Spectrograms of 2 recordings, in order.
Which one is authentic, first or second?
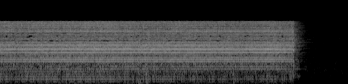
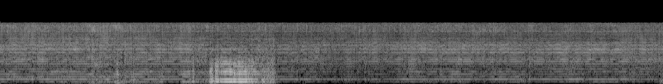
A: first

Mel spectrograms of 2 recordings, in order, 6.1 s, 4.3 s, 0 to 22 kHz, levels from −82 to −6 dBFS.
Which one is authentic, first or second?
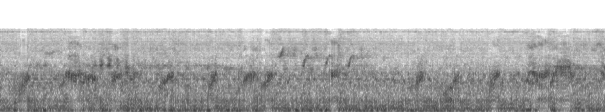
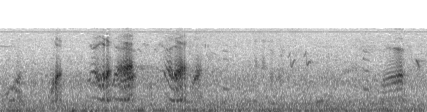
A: second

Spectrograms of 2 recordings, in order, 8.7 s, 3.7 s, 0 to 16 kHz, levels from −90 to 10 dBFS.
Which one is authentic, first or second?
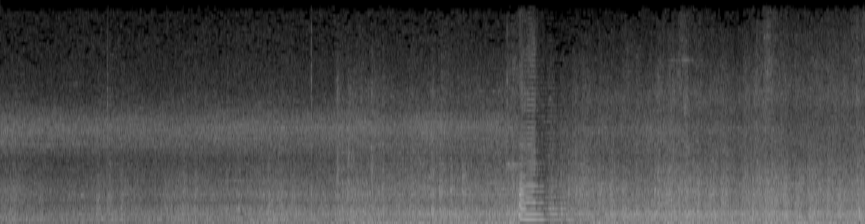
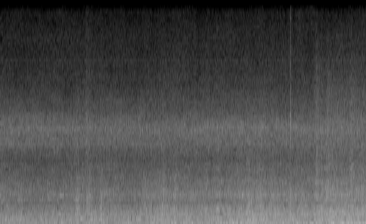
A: first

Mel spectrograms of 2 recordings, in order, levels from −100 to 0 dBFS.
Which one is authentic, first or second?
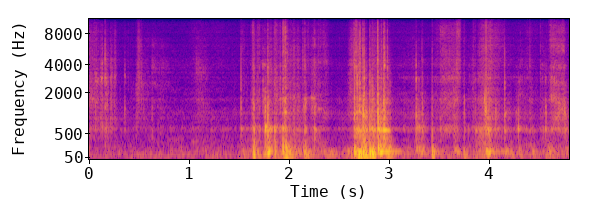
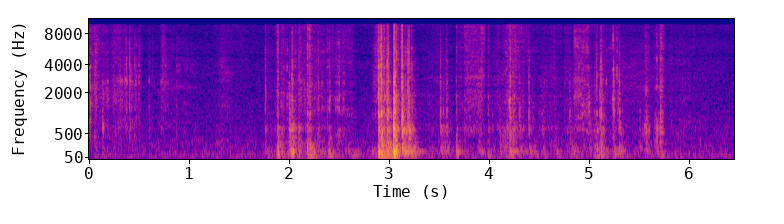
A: second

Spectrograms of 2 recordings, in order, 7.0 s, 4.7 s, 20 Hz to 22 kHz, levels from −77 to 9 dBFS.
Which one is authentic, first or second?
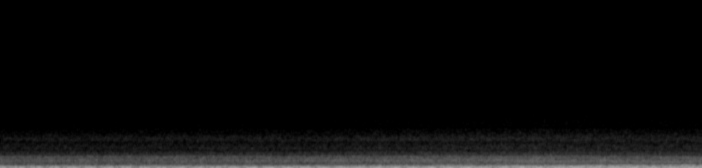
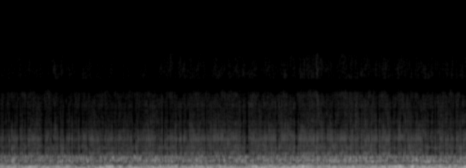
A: first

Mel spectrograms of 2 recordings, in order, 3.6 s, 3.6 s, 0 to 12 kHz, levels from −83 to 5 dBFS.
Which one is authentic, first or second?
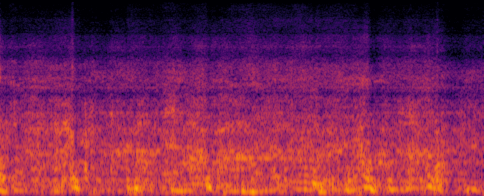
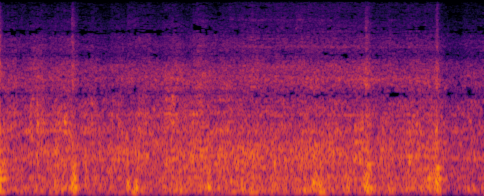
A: second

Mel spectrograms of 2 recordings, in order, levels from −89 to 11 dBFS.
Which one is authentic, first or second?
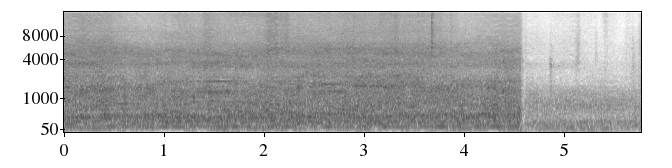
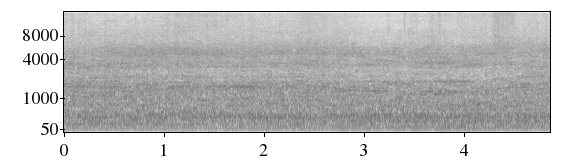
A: second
